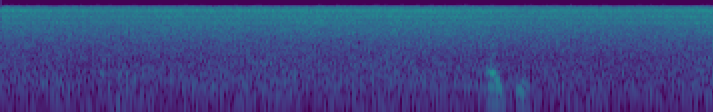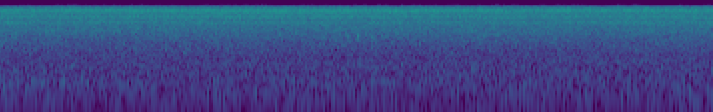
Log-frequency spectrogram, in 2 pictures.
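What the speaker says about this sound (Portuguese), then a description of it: "Aí tem um cachoeiro aqui, ó." Steady broadband rush of a waterfall at Barra do Garças, Mato Grosso, a constant roar of clear water filling the whole scene while someone speaks briefly over it.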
